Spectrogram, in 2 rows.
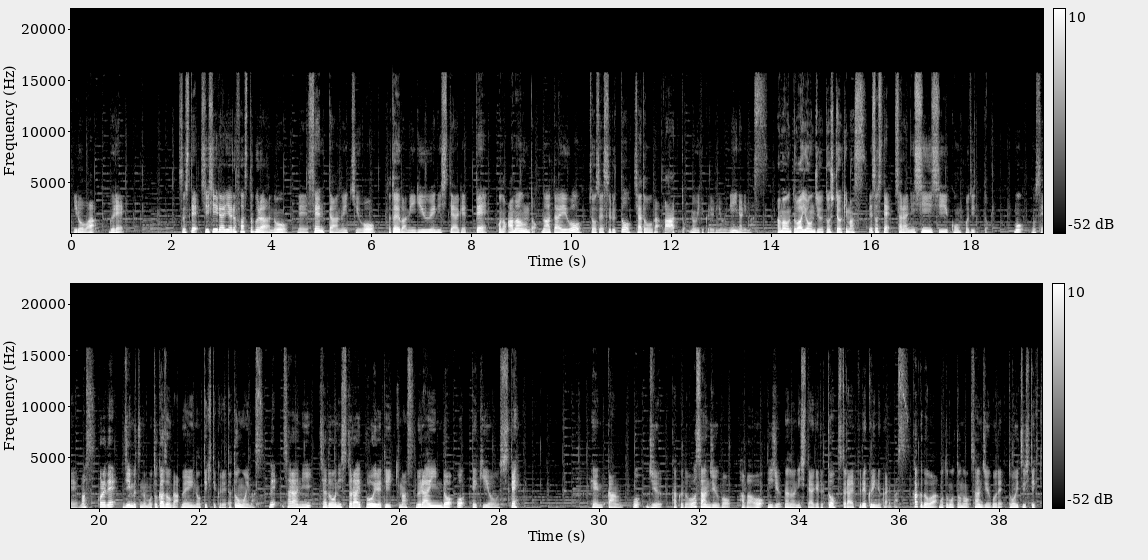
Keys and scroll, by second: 0.2 typing, 1.9-2.6 typing, 14.2-15.0 typing, 22.2 alt+/, 22.2-24.3 typing, 30.1 alt+/, 30.1-32.0 typing, 35.1 Return.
